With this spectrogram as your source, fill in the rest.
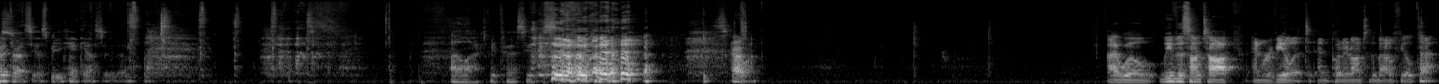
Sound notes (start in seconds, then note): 5.4 all laugh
